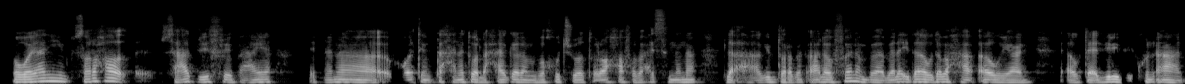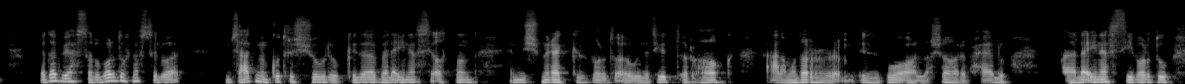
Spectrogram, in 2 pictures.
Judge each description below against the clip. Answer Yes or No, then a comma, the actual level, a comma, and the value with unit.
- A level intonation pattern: Yes, narrow, 2.3 semitones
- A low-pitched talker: Yes, low, 110 Hz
